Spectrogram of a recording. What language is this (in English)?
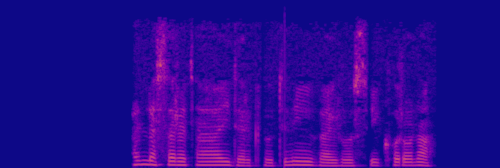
Central Kurdish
